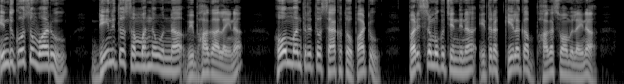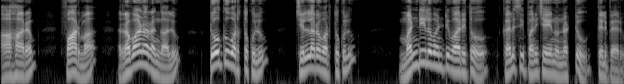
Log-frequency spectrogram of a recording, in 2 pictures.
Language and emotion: Telugu, neutral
